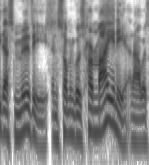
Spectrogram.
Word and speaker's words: Hermione: in your mind and I always used to pronounce um Hermione as herian because I never heard her. Yeah. I'd never heard her name said. So it was Herian, right?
